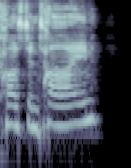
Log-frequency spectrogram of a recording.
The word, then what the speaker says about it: Constantine: It's pronounced Constantine. Rhymes with turpentine.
